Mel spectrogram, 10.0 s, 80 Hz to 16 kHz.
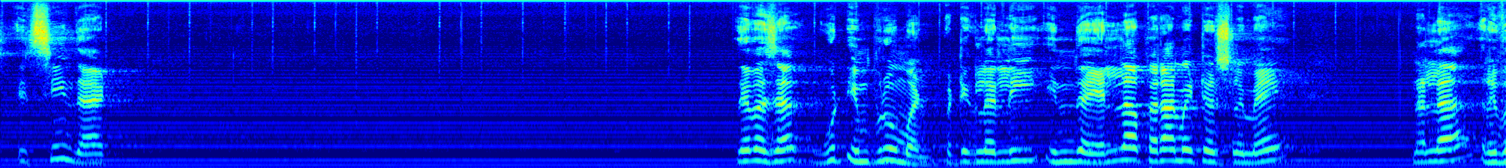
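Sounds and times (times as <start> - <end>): electrical mains hum: 0.0 - 10.0
man speaking: 4.9 - 8.6, 9.4 - 10.0.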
